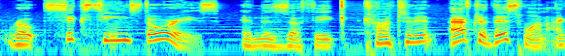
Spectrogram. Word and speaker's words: Zothique: And there's a whole collection of Clark Ashton Smith's Zothique stories. I believe that's how it's pronounced.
